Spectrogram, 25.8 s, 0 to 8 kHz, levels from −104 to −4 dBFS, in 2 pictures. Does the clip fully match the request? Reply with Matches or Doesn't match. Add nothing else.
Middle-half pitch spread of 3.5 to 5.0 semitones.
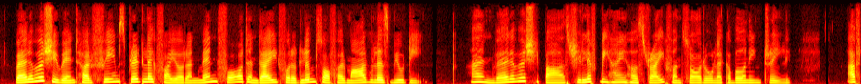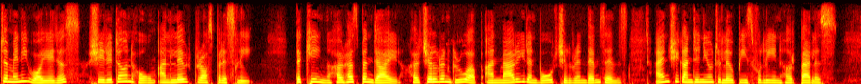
Matches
